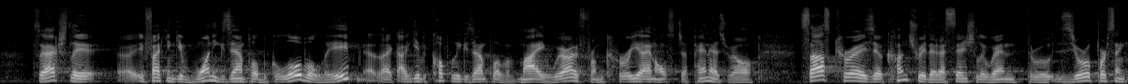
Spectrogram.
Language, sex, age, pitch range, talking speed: English, male, 30-49, 120-165 Hz, 195 wpm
